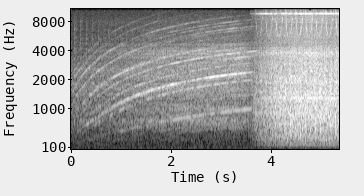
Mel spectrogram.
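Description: In a video game, a helicopter sits on a rooftop heliport, its rising whine building into a loud, steady rotor roar toward the end, with no talk.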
